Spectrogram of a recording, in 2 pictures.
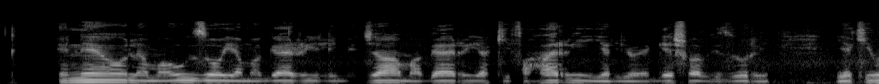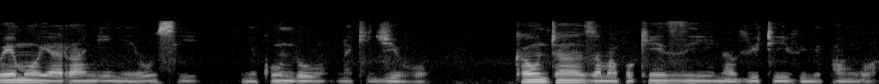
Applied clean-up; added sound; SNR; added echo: neural mask model Resemble Enhance denoiser.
